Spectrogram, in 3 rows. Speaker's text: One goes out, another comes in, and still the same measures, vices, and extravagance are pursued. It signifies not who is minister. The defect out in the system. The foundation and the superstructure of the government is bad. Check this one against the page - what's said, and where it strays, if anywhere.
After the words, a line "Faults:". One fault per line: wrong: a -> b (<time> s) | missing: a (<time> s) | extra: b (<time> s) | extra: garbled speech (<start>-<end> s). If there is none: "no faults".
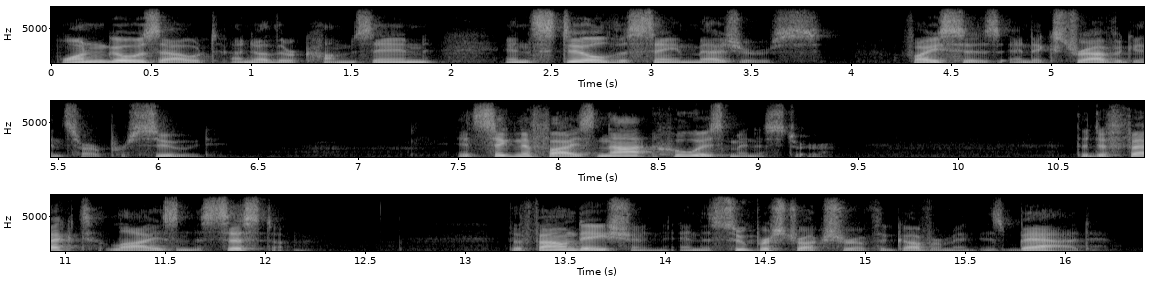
One goes out, another comes in, and still the same measures, vices, and extravagance are pursued. It signifies not who is minister. The defect lies in the system. The foundation and the superstructure of the government is bad.
Faults:
wrong: out -> lies (11.2 s)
